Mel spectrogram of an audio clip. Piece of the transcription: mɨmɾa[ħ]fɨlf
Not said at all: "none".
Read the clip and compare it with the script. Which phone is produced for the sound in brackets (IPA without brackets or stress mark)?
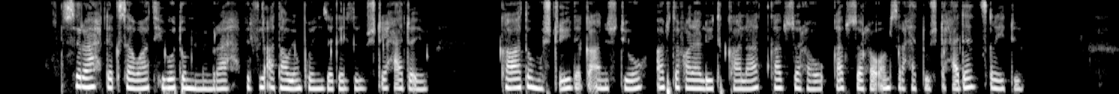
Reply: ħ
